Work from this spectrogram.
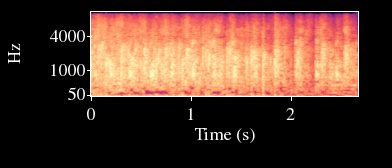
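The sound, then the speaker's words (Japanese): Applause from an audience welcoming a guest to a gathering in Nagasaki. It is a dense, steady wash of clapping that stays loud for nearly three seconds, with no voices over it. “もし大きな拍手で”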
